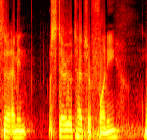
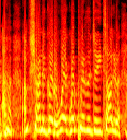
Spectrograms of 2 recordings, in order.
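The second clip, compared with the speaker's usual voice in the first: pitched-up exasperated comeback; indignant retort; 8 semitones higher than usual. Retold or imitated. Repeating his comeback for his laughing friend, exasperated. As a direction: sound fed up and incredulous. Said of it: "That's even better".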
